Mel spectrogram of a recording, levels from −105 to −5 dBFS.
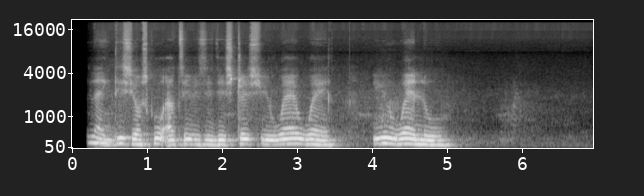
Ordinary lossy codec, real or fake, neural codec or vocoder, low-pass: none; fake; vocoder, 48 kHz, 128 mel bands, Vocos; none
